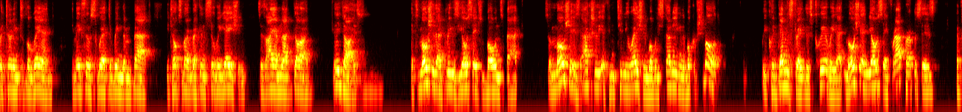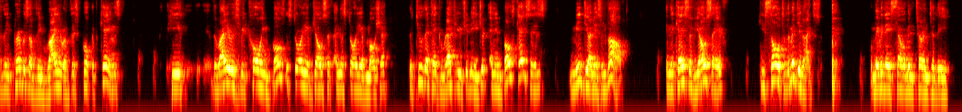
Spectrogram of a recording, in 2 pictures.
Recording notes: This audio was originally captured from Zoom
